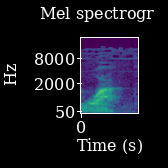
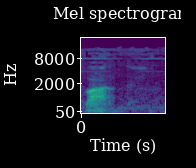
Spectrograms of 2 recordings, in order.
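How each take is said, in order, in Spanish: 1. El nombre empieza con un sonido w. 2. El nombre empieza con un sonido b. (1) "Hay algunos que dicen Warte" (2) "Es Barte"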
